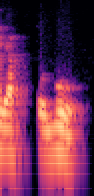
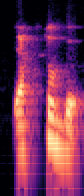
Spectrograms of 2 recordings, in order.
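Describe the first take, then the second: First: The word ends with a final u vowel. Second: The word ends on a bare b consonant.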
